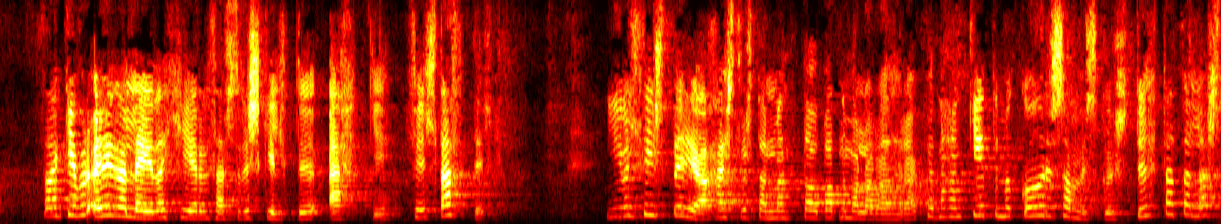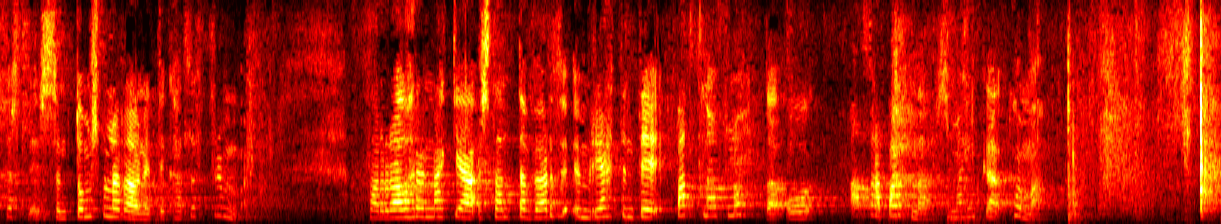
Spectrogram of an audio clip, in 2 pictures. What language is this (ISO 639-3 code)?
isl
